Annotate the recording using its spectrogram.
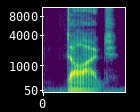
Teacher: You don't say that middle D at all. It's just dodge. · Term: silent letters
